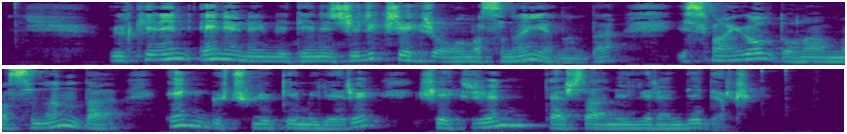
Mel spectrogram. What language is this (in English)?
Turkish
